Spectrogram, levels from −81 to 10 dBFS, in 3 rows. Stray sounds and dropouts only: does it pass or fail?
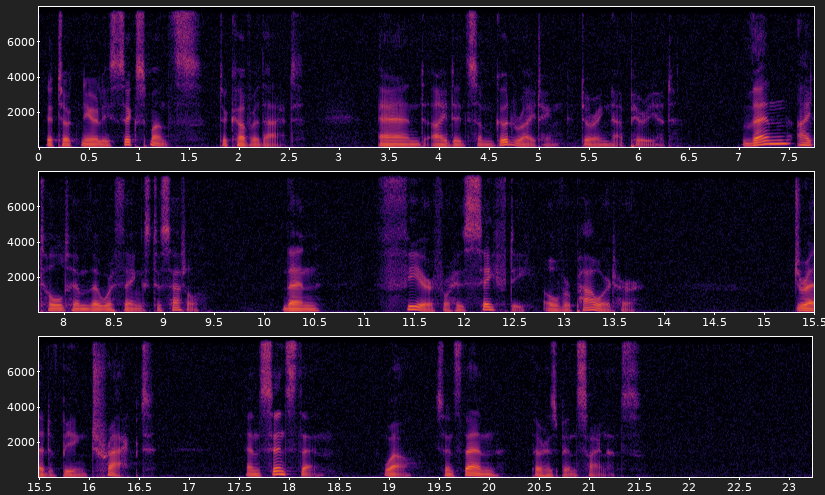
pass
